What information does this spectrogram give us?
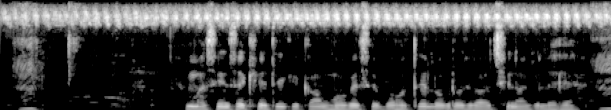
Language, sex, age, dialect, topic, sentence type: Magahi, male, 25-30, Central/Standard, agriculture, statement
